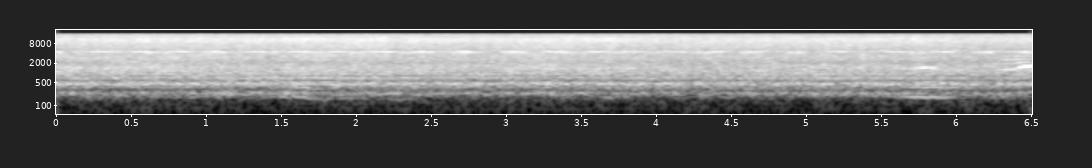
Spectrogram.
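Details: Dense buzzing of a crowd of bees, a continuous low droning hum with layered overtones and slight swells in loudness, and a brief faint rising squeak right at the end.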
